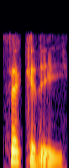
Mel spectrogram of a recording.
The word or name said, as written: thickety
